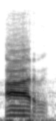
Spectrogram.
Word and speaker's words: our: है तो माई या आर, और माई या आर आया है तो लिखेंगे योर। यहाँ पर ये आवर प्रोनाउंसिएशन नहीं है इसकी प्रोनाउंसिएशन होती है आर।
